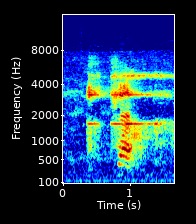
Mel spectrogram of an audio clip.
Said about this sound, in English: No, and actually, it was Trey's Facebook Messenger that was ringing.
